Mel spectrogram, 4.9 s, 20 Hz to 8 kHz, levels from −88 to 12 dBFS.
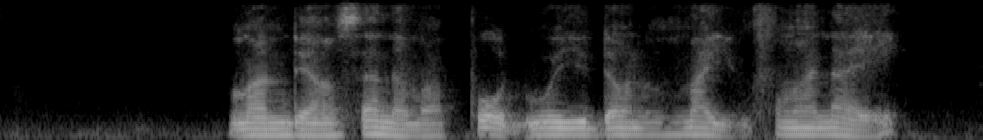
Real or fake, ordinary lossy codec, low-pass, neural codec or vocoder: fake; Opus, 32 kbps; 7.2 kHz; codec, 16 kHz, 1.1 kbps, Voila-Tokenizer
